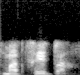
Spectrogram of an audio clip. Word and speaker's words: Matsheta: It's Matsheta. It's a Pedi surname from the far north of Limpopo.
